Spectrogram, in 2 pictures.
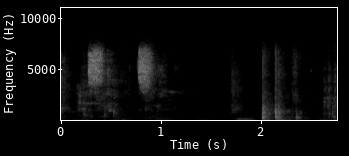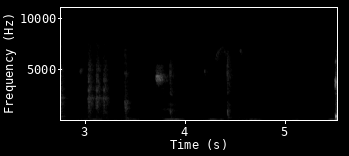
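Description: Typing on a European-layout computer keyboard, with scattered quick clusters of clicking keystrokes and pauses between them, heard up close alongside brief bits of talk.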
